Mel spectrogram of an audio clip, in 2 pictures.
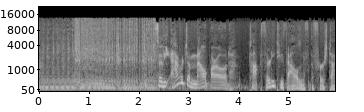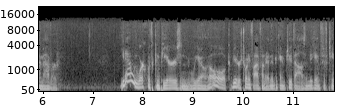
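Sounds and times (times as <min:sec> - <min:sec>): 
car engine revving: 0:00.0 - 0:03.1
speech: 0:02.4 - 0:06.4, 0:07.6 - 0:11.8.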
